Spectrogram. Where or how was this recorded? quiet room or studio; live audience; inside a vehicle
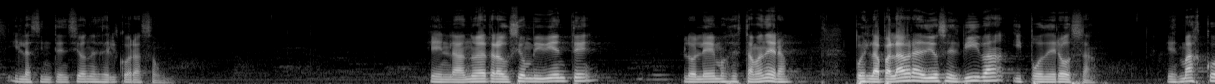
live audience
